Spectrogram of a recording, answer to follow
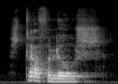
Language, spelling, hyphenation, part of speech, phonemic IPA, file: Dutch, straffeloos, straf‧fe‧loos, adverb / adjective, /ˈstrɑ.fəˌloːs/, Nl-straffeloos.ogg
- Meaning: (adverb) 1. unpunished 2. with impunity, without (fear) of retribution; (adjective) unpunished, with impunity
